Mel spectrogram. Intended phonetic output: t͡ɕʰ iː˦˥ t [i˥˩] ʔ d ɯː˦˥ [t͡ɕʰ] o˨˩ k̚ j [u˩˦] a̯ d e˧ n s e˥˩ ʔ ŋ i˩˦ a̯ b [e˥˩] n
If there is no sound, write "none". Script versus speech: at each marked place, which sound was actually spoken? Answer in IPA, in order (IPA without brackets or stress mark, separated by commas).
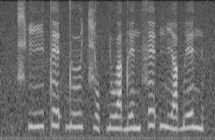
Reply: e˥˩, t͡ɕ, u˨˩, e˥˩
